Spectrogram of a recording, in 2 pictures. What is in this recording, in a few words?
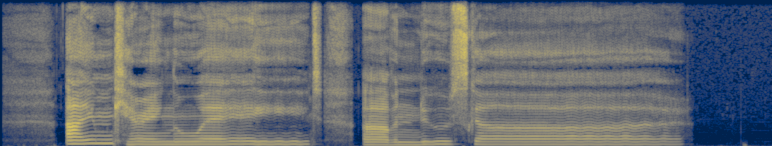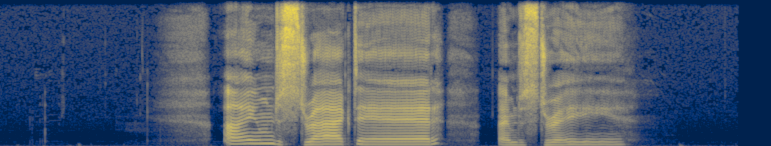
Female Vocals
